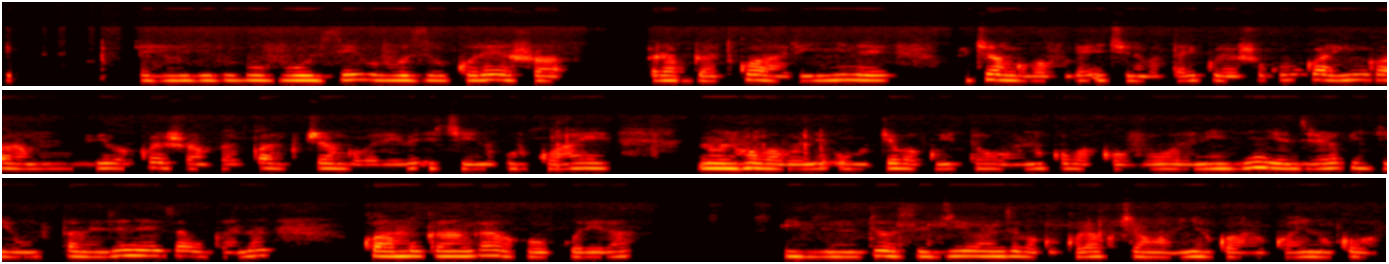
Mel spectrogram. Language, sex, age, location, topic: Kinyarwanda, female, 18-24, Nyagatare, health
